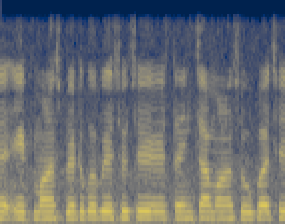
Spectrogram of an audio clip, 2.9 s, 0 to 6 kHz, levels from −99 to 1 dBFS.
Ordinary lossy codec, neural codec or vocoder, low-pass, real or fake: none; none; 5.4 kHz; real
